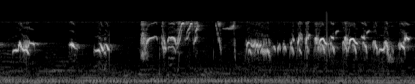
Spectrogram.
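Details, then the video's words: Greater green leafbird in an agitated state after being set next to a rival, singing short chattering phrases that build into dense, buzzy trilled notes at the end. "Semua Cucak Ijo Langsung Emosi Bongkar Isian mendengar suara Cucak Ijo lagi di Trek Emosi ini"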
